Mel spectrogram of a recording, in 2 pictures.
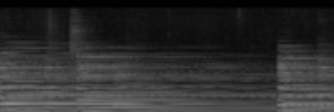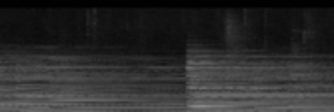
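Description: Grand piano played slowly: full chords are struck at the start, about three and a half seconds in, and near the end. Each chord is left to ring and fade before the next.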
